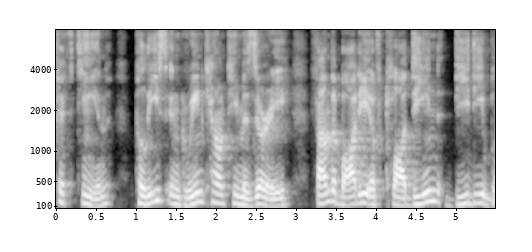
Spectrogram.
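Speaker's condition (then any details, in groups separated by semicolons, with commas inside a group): No condition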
